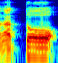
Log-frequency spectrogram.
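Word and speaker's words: 納豆: 묶혀 뒀다가 먹는게 낫또가 되는 거죠 그게 한점입니다 낫또 낫또 그렇죠 이게 납득 있니다 납득하다 발음은 도그 도그 그래서 발음은 낫또 그리고 낫또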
